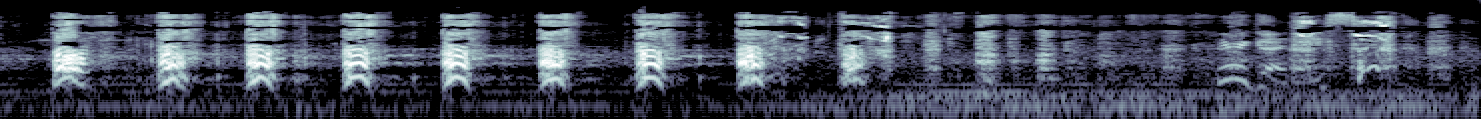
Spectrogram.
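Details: German Shepherd barking in a steady series of about nine sharp, evenly spaced barks roughly every half second, then quieter scattered yelps and noise.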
